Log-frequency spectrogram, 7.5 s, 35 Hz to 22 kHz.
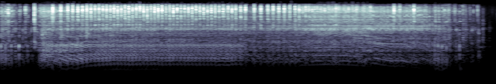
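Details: Stihl BR450 two-stroke blower that starts then dies, on clean two-stroke fuel: screams at high revs with no steady idle, sags, then cuts out; clogged carburettor port and blocked fuel tank vent.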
